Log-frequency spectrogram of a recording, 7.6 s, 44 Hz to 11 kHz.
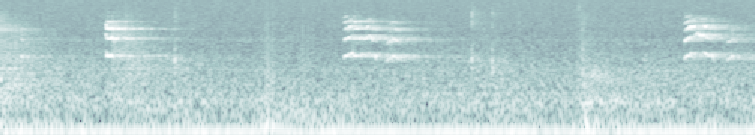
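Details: Two Peregrine falcon chicks at a nest box in a water tower at Charles Sturt University, Orange, New South Wales, Australia, 20 October 2024, during feeding; three drawn-out, slightly wavering harmonic wails spaced about three seconds apart over low rumbling background.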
